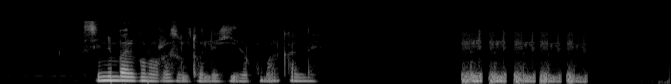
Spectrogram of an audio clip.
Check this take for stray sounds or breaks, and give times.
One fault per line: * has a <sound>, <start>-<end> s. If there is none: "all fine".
* has a laugh, 4.6-5.9 s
